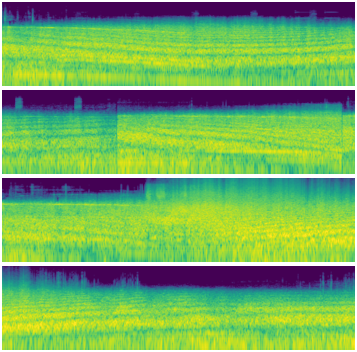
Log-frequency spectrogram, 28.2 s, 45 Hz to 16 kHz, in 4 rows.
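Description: Jet engines of two Navy F-18s flying in formation with an F4U Corsair, passing overhead. A steady roar carries a slowly falling whine and sweeping tones from the pass, and swells to its loudest about two-thirds of the way through as the formation comes over.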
